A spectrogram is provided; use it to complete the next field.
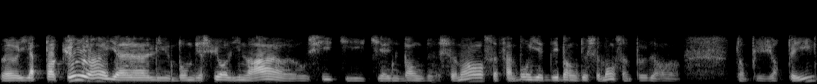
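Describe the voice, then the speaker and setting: The speaker talks at a moderate pace with ordinary pitch variation. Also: man. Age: 60s. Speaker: farmer. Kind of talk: interview. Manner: halting.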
